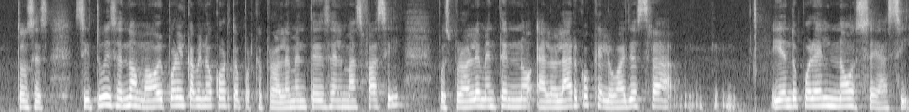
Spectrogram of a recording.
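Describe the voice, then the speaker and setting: Amid noticeable background noise, a woman at medium pitch speaks fairly quickly in a flat monotone. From Colombia, Valle del Cauca and Pereira. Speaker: entrepreneur and engineer, interview guest. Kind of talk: TV interview.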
